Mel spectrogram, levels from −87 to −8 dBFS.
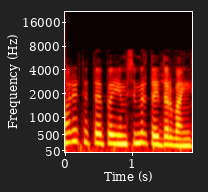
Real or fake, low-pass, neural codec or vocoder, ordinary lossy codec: real; 7.2 kHz; none; MP3, 64 kbps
